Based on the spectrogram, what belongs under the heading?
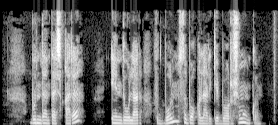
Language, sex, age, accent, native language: Uzbek, female, 19-29, Toshkent viloyati, Uzbek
